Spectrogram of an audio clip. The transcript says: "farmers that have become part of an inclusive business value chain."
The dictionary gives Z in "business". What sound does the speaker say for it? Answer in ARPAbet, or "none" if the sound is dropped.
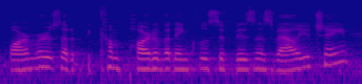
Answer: Z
